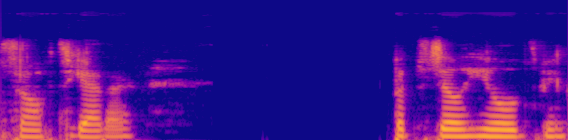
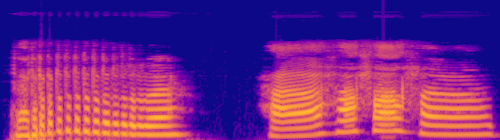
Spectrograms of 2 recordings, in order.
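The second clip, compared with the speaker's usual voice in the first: laughing at a flub; 5 semitones higher, 4 dB louder, much slower than usual. Real, not acted. Reader stumbles and laughs.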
